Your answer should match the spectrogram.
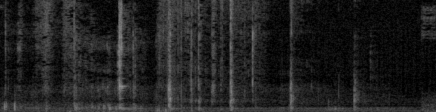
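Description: Faint irregular clicks and knocks, a dozen or so over about three and a half seconds, from a wheeled summer luge sled being pushed off at the start of its track.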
